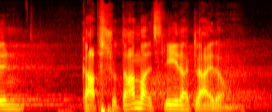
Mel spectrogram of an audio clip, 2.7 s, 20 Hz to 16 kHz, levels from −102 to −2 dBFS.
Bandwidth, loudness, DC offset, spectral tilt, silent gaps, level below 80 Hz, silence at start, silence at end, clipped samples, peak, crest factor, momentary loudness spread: 16 kHz; -29 LUFS; under 0.1%; -4 dB/octave; none; -52 dBFS; 0 s; 0.2 s; under 0.1%; -6 dBFS; 24 dB; 16 LU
